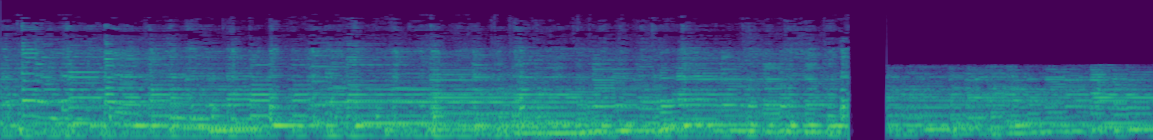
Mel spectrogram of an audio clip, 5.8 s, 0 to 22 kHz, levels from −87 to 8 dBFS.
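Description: At 4.24 s the sound cuts to silence for about 0.19 s, then returns duller and boxier, with nothing above 3.8 kHz, a few decibels quieter, and with faint new background noise far below the signal. This points to an input switched to a poorer device, likely a change to another microphone or a headset's call profile. On a spectrogram, the upper band ends abruptly at the gap, and the waveform shows a brief flat line followed by slightly smaller peaks through to the end.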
